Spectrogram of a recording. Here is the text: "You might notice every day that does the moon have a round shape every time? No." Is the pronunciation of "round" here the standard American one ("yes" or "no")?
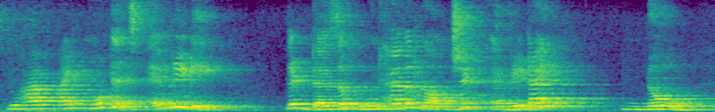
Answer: no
